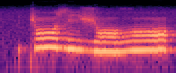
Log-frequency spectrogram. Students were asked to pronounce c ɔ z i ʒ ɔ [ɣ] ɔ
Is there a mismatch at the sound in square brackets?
no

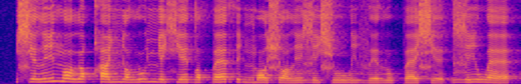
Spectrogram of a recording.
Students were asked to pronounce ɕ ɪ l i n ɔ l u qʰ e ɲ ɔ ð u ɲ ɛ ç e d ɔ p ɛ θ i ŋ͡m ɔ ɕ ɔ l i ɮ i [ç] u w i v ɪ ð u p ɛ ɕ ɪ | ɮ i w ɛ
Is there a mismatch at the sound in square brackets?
yes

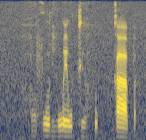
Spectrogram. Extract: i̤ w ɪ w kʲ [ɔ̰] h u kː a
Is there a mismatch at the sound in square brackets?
yes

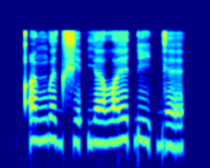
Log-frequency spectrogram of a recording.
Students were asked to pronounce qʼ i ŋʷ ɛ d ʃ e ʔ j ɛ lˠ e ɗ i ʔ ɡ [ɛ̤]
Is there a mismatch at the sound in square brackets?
yes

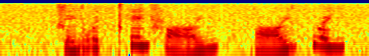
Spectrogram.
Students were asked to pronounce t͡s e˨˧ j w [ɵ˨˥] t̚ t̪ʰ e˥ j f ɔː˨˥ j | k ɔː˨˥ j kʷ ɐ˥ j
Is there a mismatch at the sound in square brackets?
no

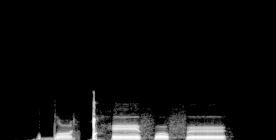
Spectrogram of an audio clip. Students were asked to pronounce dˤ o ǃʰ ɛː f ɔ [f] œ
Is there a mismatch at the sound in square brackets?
no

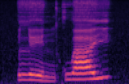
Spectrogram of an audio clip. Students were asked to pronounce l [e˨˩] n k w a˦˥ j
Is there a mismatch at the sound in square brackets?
no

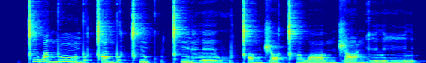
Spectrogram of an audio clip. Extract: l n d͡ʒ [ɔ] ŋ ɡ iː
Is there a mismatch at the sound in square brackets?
yes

